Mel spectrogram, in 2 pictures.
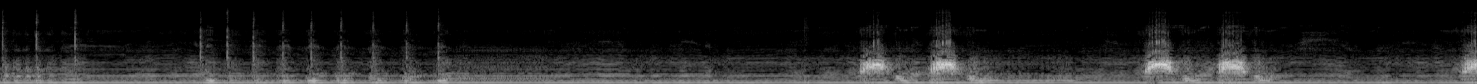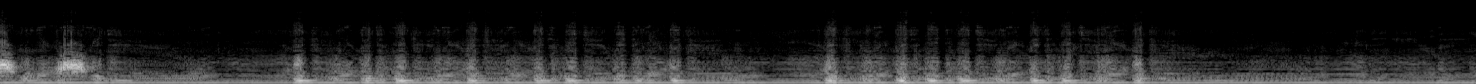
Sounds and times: Didgeridoo: 0.0 - 29.5.

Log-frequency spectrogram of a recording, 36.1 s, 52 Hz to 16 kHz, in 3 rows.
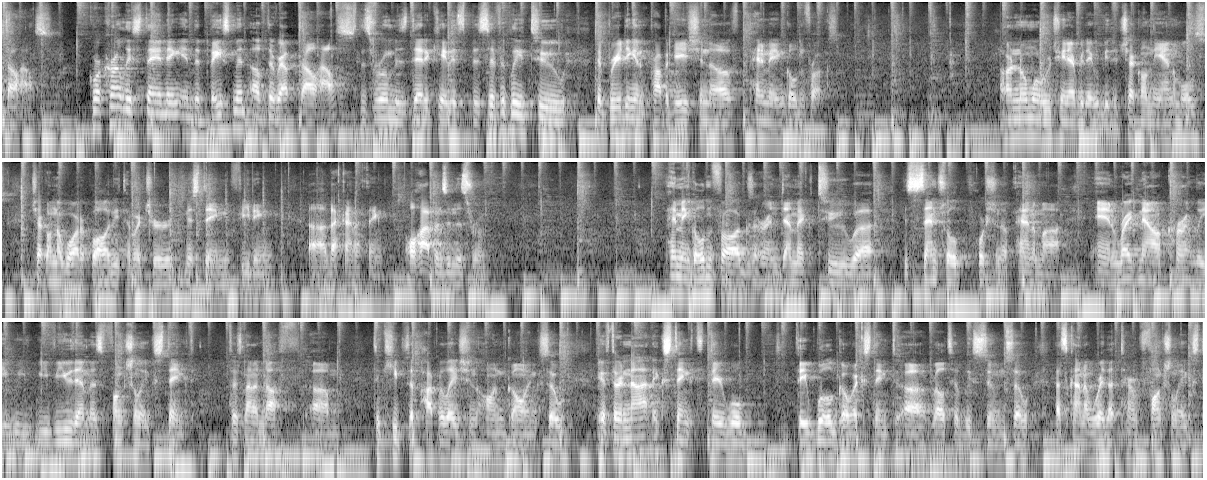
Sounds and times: Speech: 0.0 - 8.4, 10.0 - 16.9, 18.7 - 36.0
Music: 0.0 - 36.0.

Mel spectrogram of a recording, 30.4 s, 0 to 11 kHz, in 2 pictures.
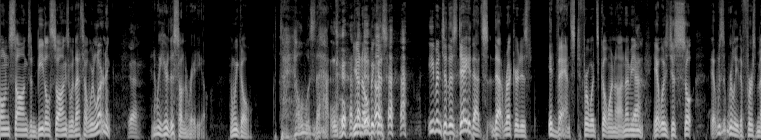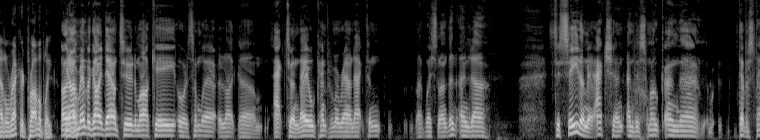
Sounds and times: Speech: 5.6 - 7.8, 8.6 - 22.9, 23.6 - 25.0, 26.3 - 30.4.

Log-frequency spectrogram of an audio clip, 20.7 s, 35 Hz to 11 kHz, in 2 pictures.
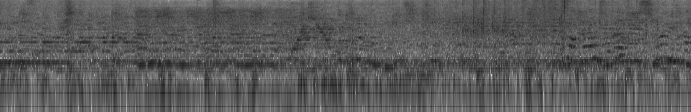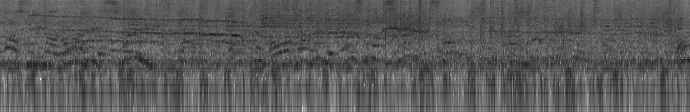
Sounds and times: Speech: 8.4 - 12.8, 13.7 - 19.6.

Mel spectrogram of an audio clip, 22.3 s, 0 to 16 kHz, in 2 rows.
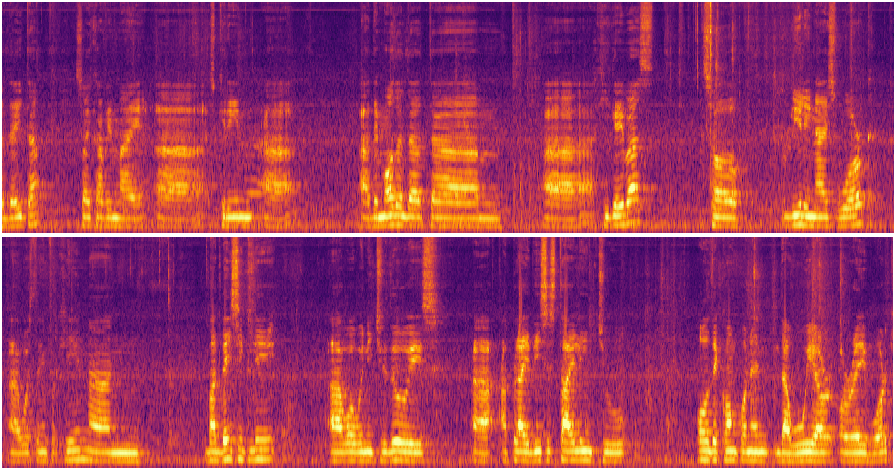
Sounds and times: Speech: 0.0 - 3.8, 4.4 - 8.2, 8.8 - 13.0, 13.7 - 19.0, 19.8 - 22.2.

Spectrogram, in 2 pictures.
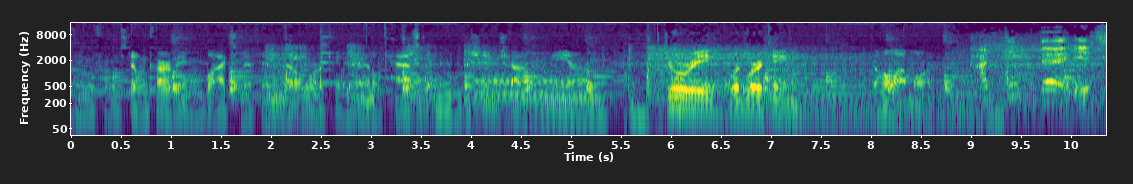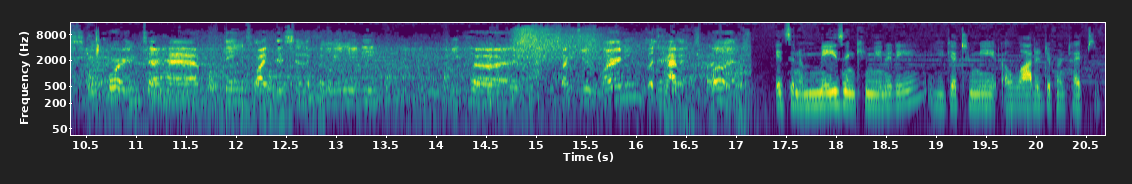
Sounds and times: Speech: 0.0 - 5.2, 6.0 - 7.3, 14.2 - 20.6
Music: 0.0 - 20.6.

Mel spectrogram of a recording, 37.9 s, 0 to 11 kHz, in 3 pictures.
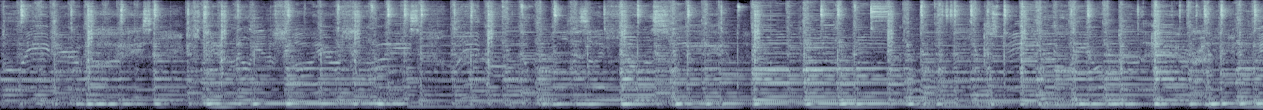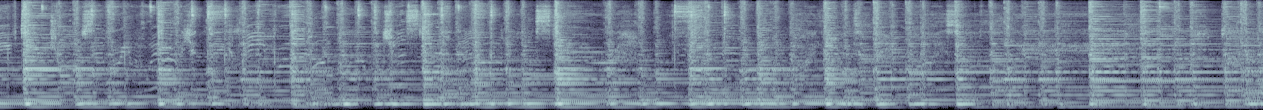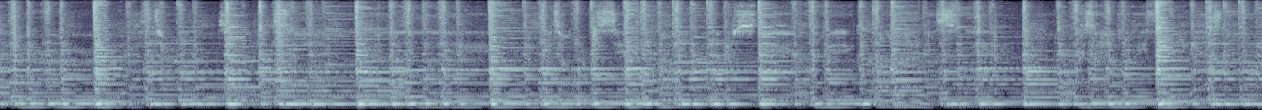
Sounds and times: Music: 0.0 - 37.8.

